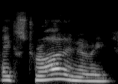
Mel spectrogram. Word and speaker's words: extraordinary: cái từ này nhá, extraordinary. Đó, thì con sẽ thấy cho cô là extra đúng không ạ? Trọng âm là tra. Đó, và nó không hề có âm a đúng không?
